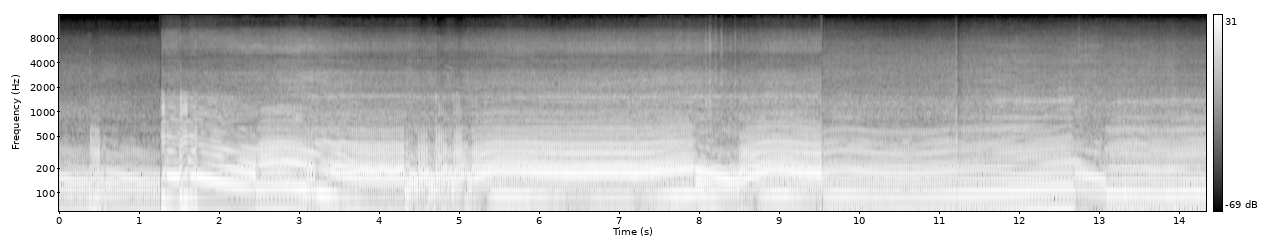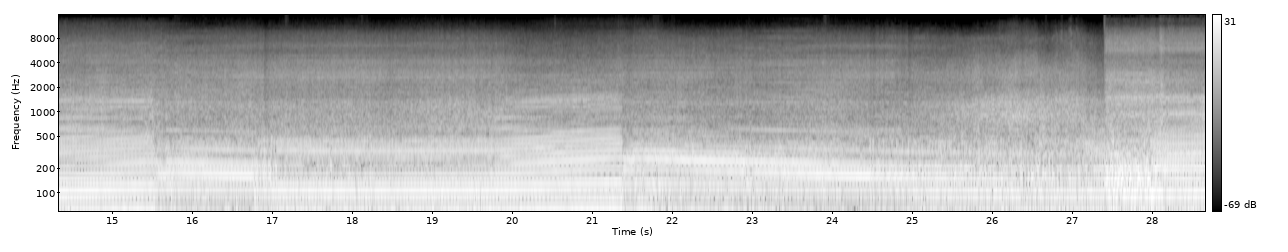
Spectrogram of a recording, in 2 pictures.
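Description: Yamaha MT-125's single-cylinder four-stroke engine under way, rising in pitch as it accelerates and dropping back at each gear change or roll-off, with wind noise over it. Near the end the sound turns louder and hissier.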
